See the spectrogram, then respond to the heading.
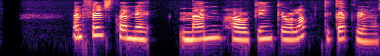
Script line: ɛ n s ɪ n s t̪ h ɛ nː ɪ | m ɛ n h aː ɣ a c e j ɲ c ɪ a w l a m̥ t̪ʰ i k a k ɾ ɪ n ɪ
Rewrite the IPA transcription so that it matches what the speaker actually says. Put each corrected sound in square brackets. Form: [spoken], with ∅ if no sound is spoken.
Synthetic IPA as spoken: ɛ n [f] ɪ n s t̪ [θ] ɛ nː ɪ | m ɛ [nː] h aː [v] a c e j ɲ c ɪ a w l a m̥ [t̪] i k a k ɾ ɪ n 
